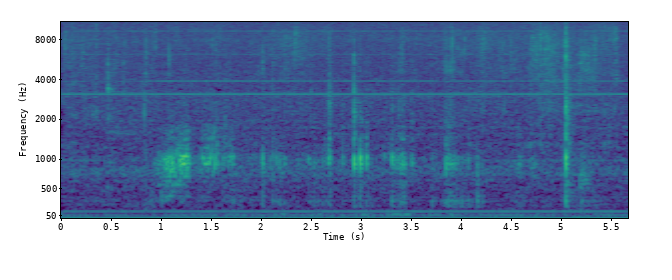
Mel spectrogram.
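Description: Soft rubbing and handling noise of nitrile-gloved fingers working a rubber cup seal onto a brake master cylinder piston, with a few light clicks, over a steady low hum.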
